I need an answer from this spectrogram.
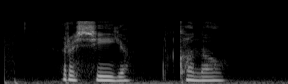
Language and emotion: Russian, neutral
